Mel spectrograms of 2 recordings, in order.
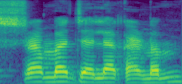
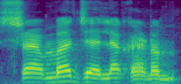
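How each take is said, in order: The two takes are said the same way.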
